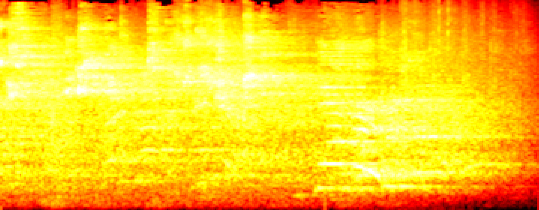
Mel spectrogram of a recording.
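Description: Live sound of an indoor basketball game: a ball bouncing on the hardwood court and players' voices echoing around the gym. It grows louder about three seconds in.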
